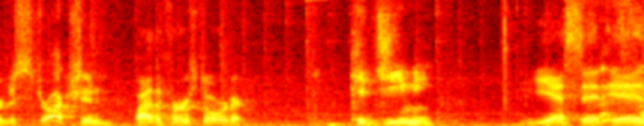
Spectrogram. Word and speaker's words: Kijimi: Kijimi. Yes, it is. right. Not an easy one to spell, but you nailed the pronunciation.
